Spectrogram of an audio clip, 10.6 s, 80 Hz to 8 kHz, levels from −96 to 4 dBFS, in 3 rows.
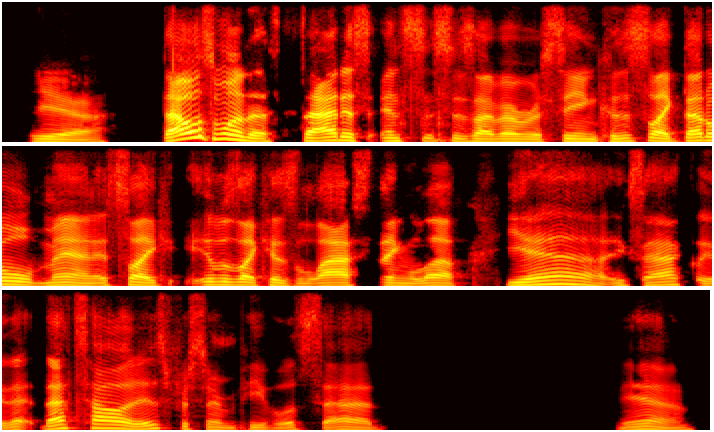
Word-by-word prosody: Yeah, 125 -4 -4 0.3
that 295 - +11
was 375 -4 +5
one 265 -8 +5
of 155 - +4
the - - -3 0.2
saddest 195 +2 +6
instances 160 -3 -7
I've 140 -1 +1
ever 135 -3 0
seen, 150 -1 -4
'cause 145 - -6
it's, 160 - -9
like, 135 - +3
that 180 +2 +4
old 180 -8 -1
man, 150 -3 0
it's, 135 0 -8
like, 145 - +1
it 175 - -7
was, 175 -1 -4
like, 160 -2 0
his 145 -5 -5
last 145 +2 0
thing 150 -3 -3
left. 135 -1 -3 0.2
Yeah, 190 +5 -1
exactly, 150 -1 -6
tha - - -7
that's 215 +1 -1
how 210 -3 +1
it 150 - -2
is 200 +5 -6
for 155 - -14
certain 135 -5 -12
people, 120 -1 -13
it's 130 +1 -15
sad. 125 -6 -9 1.2
Yeah. 140 -5 -9
150 Hz, 220 wpm, -23 LUFS, 135-175 Hz, 1.2 s, that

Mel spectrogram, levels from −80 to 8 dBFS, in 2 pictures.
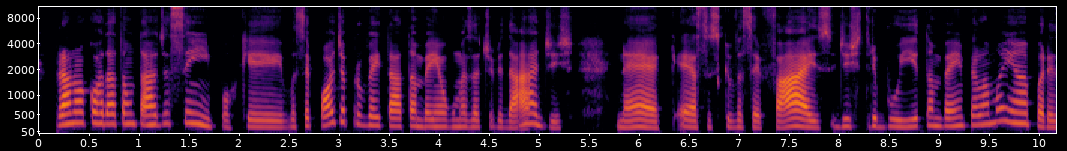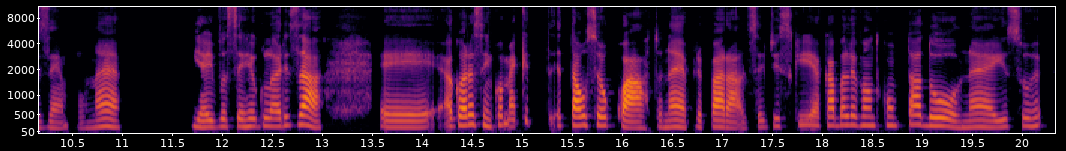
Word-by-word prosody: para 250 +3 +6
não 280 - +1
acordar 275 -2 +1
tão 265 0 -4
tarde 245 0 +1
assim, 260 -6 -3
porque 175 0 -5
você 185 +4 -6
pode 235 +9 0
aproveitar 225 -9 -2
também 185 -2 -2
algumas 180 0 -7
atividades, 175 +1 -1 0.4
né, 170 -1 +2 0.2
essas 170 -1 -2
que - - -11
você 170 -1 -5
faz, 175 0 +6
distribuir 190 0 -6
também 205 0 -4
pela 235 +3 -4
manhã, 285 -2 -1
por 185 -9 -4
exemplo, 155 -2 -10
né, 180 +1 0 0.7
e 190 -3 -5
aí 170 +1 +1
você 190 +1 -3
regularizar. 205 +5 +3 0.6
É, 170 0 -2
agora 225 +1 +5
assim, 230 -5 -1
como 230 +1 -2
é 185 - +2
que 335 - -7
t 300 - -36 0.2
está 215 +1 +6
o - - +3
seu 220 -2 +1
quarto, 160 -4 +6
né, 175 -1 +2
preparado? 170 -2 +2
Você 170 +3 -8
disse 200 +3 -9
que 120 0 -5
acaba 220 - 0
levando 225 -1 -2
o - - -37
computador, 215 -5 0
né, 170 +1 -1
isso 185 +3 -5
re 210 - -7
190 Hz, 155 wpm, -24 LUFS, 175-225 Hz, 0.7 s, para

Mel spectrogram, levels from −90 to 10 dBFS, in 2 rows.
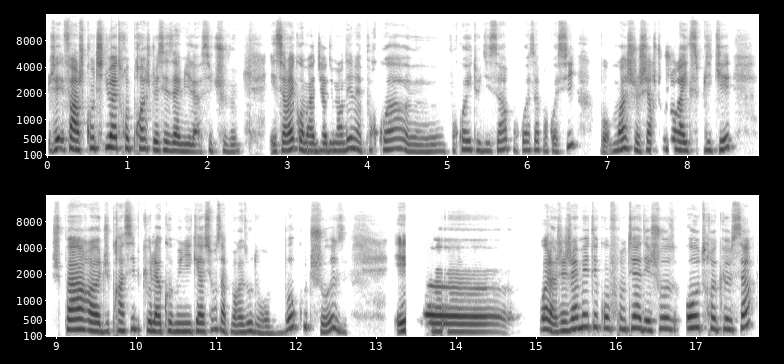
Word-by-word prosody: j'ai 240 +5 +4
enfin, 240 -1 +5
je 225 - -7
continue 275 +2 +3
à - - +9
être 270 0 -1
proche 255 -1 -3
de 220 - +2
ces 210 -1 -1
amis-là, 185 -3 -1
si 185 +4 -10
tu 190 +1 -9
veux. 175 +1 -11 0.4
Et 185 - -5
c'est 210 - 0
vrai 220 +3 +5
qu'on 230 -3 +1
m'a 200 -1 0
déjà 195 +1 -2
demandé, 200 +6 -1
mais 225 -4 -2
pourquoi, 230 +4 -4
heu, 180 +1 -7
pourquoi 230 +4 -4
il - - -5
te 220 - -11
dit 195 0 -6
ça? 225 +5 -5
Pourquoi 215 0 -8
ça? 225 0 -7
pourquoi 185 -3 -10
si? 320 - -5 0.3
Bon, - - -7
moi, 225 +5 +2
je 255 -4 -4
cherche 210 +3 -3
toujours 240 -1 -5
à 210 - +4
expliquer. 215 +5 -3 0.4
Je 480 0 -13
pars, 255 -1 +5
heu, - - +2
du 205 +1 -5
principe 230 +5 -3
que 235 - -3
la 210 -2 +4
communication, 210 +2 0
ça 230 -4 -2
peut 195 - -10
résoudre 190 -3 -3
beaucoup 280 - -4
de - - -16
choses 225 -4 -4 0.6
et 220 +3 +6 0.3
heu, 200 -1 +4 0.5
voilà, 255 -6 +3
j'ai 225 +3 +1
jamais 280 +6 +3
été 320 0 -4
confrontée 285 -1 -2
à 285 - +4
des 245 -1 +3
choses 255 0 -3
autres 295 -1 +4
que 265 +1 -2
ça. 310 +7 +1
225 Hz, 225 wpm, -22 LUFS, 200-255 Hz, 0.6 s, à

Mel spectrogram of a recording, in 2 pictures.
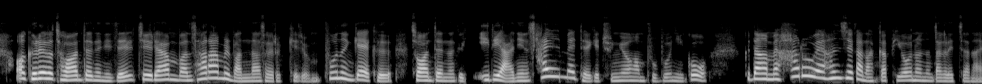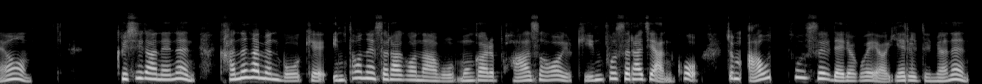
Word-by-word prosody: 어 - - +4
그래서 265 +1 +7
저한테는 205 -4 +2
이제 160 0 0
1 205 +3 -2
주일에 220 -1 +2
1 220 0 +2
번 190 -1 +1
사람을 265 +4 +2
만나서 155 +2 -2
이렇게 150 0 -8
좀 - - -9
푸는 280 -5 +1
게 205 -3 +3
그 150 -3 -1 0.2
저한테는 175 -4 +2
그 155 - -5
일이 210 +1 +1
아닌 170 +3 0
삶의 345 - +1
되게 150 - -4
중요한 175 +2 -5
부분이고 165 +5 -3 0.3
그다음에 255 -2 +4
하루에 370 +6 +2
1 295 +1 +2
시간 280 - +1
아까 165 +2 -4
비워 185 +2 -3
놓는다고 170 -4 -4
그랬잖아요. 155 - -3 0.9
그 270 -3 +1
시간에는 250 -4 +2 0.2
가능하면 275 -2 +3
뭐 165 -1 -2
이렇게 170 +1 -3
인터넷을 245 +4 +1
하거나 205 -5 +1
뭐 150 -1 -5
뭔가를 185 +1 -1
봐서 195 +4 -2
이렇게 180 0 -7
인풋을 245 +5 0
하지 240 -1 +2
않고 - - -1 0.3
좀 265 - -1
아웃풋을 280 - -1
내려고 175 0 0
해요. 160 -8 -1
예를 185 0 0
들면은 165 +6 -1
205 Hz, 370 characters per minute, -19 LUFS, 170-255 Hz, 0.9 s, 그래서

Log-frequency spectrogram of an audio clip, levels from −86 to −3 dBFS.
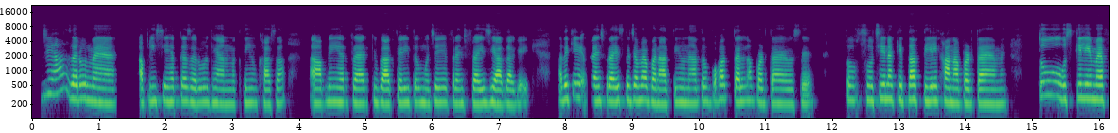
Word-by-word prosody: जी 320 - -10
हाँ, 345 +6 -2
ज़रूर 260 0 +3
मैं, 215 -3 0 0.4
अपनी 230 +2 -1
सेहत 230 -1 -3
का 235 - +2
ज़रूर 220 0 -1
ध्यान 205 -2 -4
रखती 215 +2 -8
हूँ 215 0 -6
खासा। 210 +1 -2 0.4
आपने 215 +2 +2
एयर 220 0 0
फ्रायर 210 -2 +3
की 225 - -5
बात 205 -1 +5
करी 220 0 0
तो 220 +1 -4
मुझे 220 +1 -2
फ्रेंच 210 -1 -3
फ्राइज़ 210 0 +1
याद 205 -1 +5
आ 200 - +3
गई। 195 - -7 0.5
अ, - - -1
देखिए 270 +3 0
फ़्रेंच-फ़्राइज़ 235 -1 +1
को 245 - 0
जब 240 0 +2
मैं 240 -1 +3
बनाती 210 0 +2
हूँ 225 0 -2
ना 215 0 -1
तो 235 - -1
बहुत 255 0 +1
तलना 230 +2 +2
पड़ता 215 0 0
है 205 0 0
उसे। 195 - -5 0.6
तो 245 -1 -3
सोचिए 240 +1 -2
ना 255 0 +4
कितना 245 0 +5
तेल 240 -1 0
खाना 220 -2 +6
पड़ता 210 0 +2
है 205 0 +1
हमें। 205 +1 -6 0.5
तो 290 - -1 0.3
उसके 250 +2 -3
लिए 265 0 +3
मैं 250 -1 +6
225 Hz, 195 wpm, -24 LUFS, 210-240 Hz, 0.6 s, खाना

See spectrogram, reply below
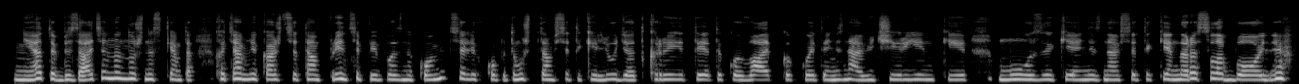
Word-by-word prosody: Нет, 215 +6 +4
обязательно 220 +6 +3
нужно 250 -2 +2
с 230 - -13
кем-то. 210 -4 -3 0.2
Хотя, 255 +1 +3
мне 235 0 +3
кажется, 225 0 -1
там, 230 0 0
в - - -38
принципе, 240 -2 +1
и - - 0
познакомиться 220 +5 0
легко, 225 -2 -3
потому 215 +4 0
что - - -8
там 220 -1 0
все 210 +3 -7
такие 215 0 -3
люди 215 -1 -1
открытые, 225 +1 -2
такой 215 -1 -3
вайб 215 +1 +1
какой-то, 215 0 -4
не 205 +1 +2
знаю, 220 -2 +1
вечеринки, 220 0 -2 0.3
музыки, 220 0 +1
не 220 +1 +1
знаю, 215 +1 -1
все 225 +2 -5
такие 225 +2 -1
на 220 0 +4
расслабоне. 225 -2 +3
220 Hz, 155 wpm, -25 LUFS, 210-230 Hz, 0.3 s, Нет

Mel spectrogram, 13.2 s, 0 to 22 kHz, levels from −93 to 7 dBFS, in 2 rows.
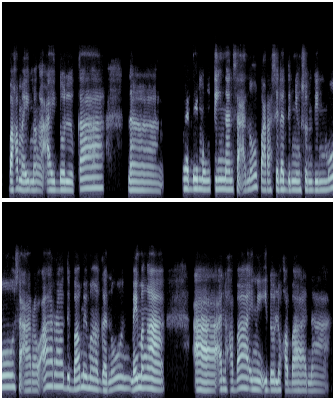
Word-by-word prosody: baka 175 +2 +3
may 175 -2 +1
mga 170 -1 -3 0.2
idol 170 -1 +1
ka 210 +2 +1 0.5
na 170 - +2 1.0
puwede 195 0 +3
mong 180 -2 0
tingnan 190 -1 +2
sa 180 - -3
ano, 195 +7 -3
para 175 -4 -2
sila 185 -2 0
din 175 0 -1
yung 175 - -7
sundin 170 -1 -2
mo 235 +5 +1
sa 215 - -2
araw-araw, 240 +8 0
di 215 - +1
ba 190 +2 +3
may 230 -1 +1
mga 185 -5 -1
ganun. 205 +4 -4
May 190 +4 +4
mga, 200 -5 +5 0.6
ah, 165 -2 +5
ano 185 +1 -3
ka 180 - -7
ba, 205 +3 +1
iniidolo 175 -2 -1
ka 160 -2 -2
ba 165 0 -2
na, 155 -1 -10
180 Hz, 155 wpm, -22 LUFS, 170-205 Hz, 1.0 s, mga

